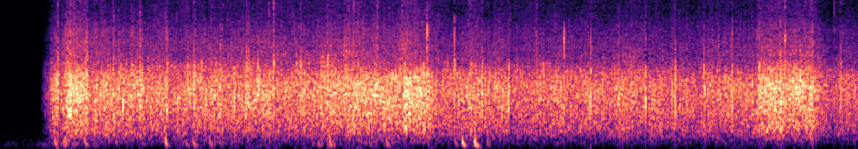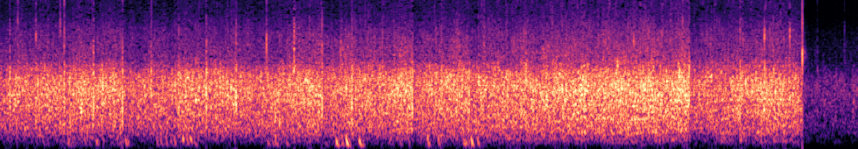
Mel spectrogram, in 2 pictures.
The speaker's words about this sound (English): If one thing was certain, ahead of the Ukrainian president's do or die address to these U.S. lawmakers, this was it. A standing ovation befitting a leader who has redefined what it means to be a freedom fighter.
